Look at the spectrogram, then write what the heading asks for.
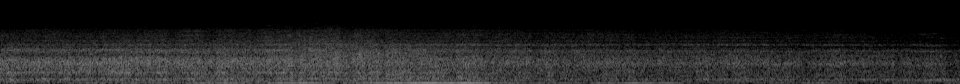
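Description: Distant locomotive-hauled passenger train running across a stone viaduct: a steady rumble of wheels and traction that swells about three to five seconds in, then slowly fades as the train moves off.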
